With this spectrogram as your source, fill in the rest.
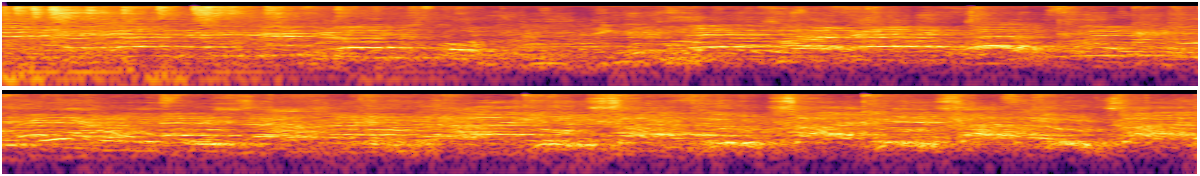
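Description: Wrestling crowd at an Unlimited Wrestling show chanting "Lucha" in a loud, rhythmic, continuous group chant throughout, with arena reverberation and no clear single voice.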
